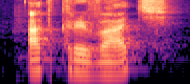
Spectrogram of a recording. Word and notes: открывать: /ətkrɨˈvatʲ/

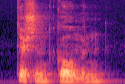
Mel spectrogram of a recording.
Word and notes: intervenir: [ɛ̃.tɛʁ.və.niʁ]; France

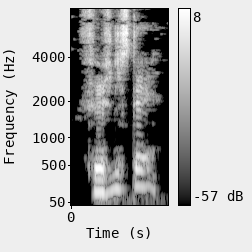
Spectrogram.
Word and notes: fødselsdag: /føsəlsdaː/; [ˈføsəlsˌd̥æːˀ]

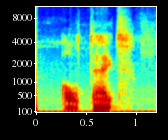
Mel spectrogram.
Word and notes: altijd: [al.tɛjt]

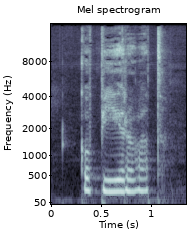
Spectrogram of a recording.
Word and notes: copy: English

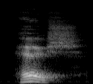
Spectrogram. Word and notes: poli: [pɔ.li]; France (Paris)

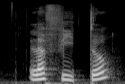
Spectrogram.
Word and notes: rent: /rɛnt/

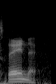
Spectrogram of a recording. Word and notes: Träne: IPA: [ˈtrɛː.nə]; IPA: /ˈtʀɛːnə/

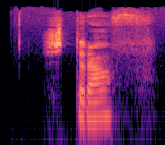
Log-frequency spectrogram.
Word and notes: штраф: /ˈʂtraf/

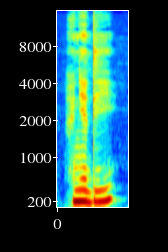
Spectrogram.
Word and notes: brun: /bʁœ̃/; [bʁæ̃]; [bʁœ̃]

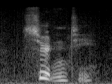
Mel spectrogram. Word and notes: уверенность: /ʊˈvʲerʲɪnːəsʲtʲ/; uverennost

